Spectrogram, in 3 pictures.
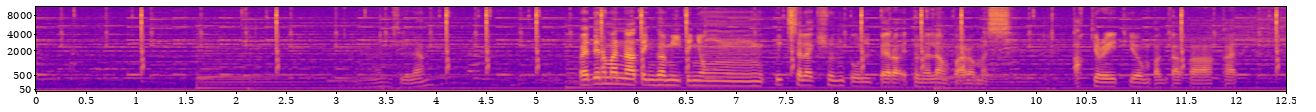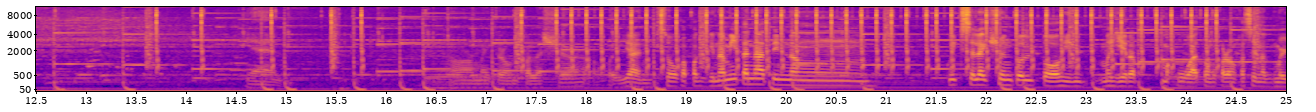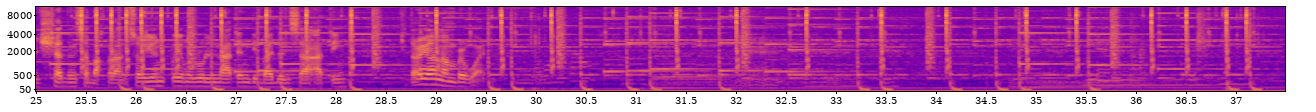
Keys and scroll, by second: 2.2 space, 9.0 space, 15.6 space, 30.0 space, 37.0 space.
